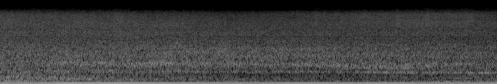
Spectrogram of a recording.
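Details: Continuous loud broadband rumble and hiss, like vehicle or fan noise, with strong low-frequency hum throughout; no animal voice.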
